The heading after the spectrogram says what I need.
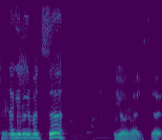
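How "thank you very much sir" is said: barking soldier thanks, pitched up; eager grunt shouting his thanks; loud gung-ho soldier. Acted. Soldier character thanks superior.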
